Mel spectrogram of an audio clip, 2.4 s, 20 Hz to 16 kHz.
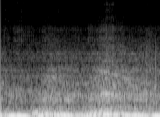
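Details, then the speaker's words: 1997 Rover Mini Cooper 1.3i, fuel-injected, on the road under load: deep even engine note climbing smoothly through the revs, no knocks or rattles; engine revs out perfectly, healthy. "Like the engine revs out perfectly and yeah, I mean I I have no complaints with this thing."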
